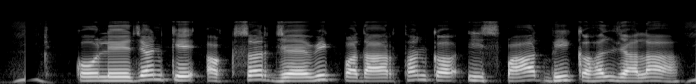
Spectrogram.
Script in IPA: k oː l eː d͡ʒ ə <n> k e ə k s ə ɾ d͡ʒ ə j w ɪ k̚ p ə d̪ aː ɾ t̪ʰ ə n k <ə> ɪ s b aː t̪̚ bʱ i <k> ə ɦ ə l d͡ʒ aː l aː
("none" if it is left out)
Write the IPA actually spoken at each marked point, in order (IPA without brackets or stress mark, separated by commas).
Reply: n, a, k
